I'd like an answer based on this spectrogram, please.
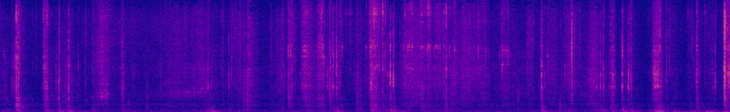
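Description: Faint metal clicks, knocks and scrapes of an air-conditioning refrigerant line being pushed onto its spring-lock coupling with a T-handle tool, ending in a sharper click near the end as the coupling's spring catches.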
